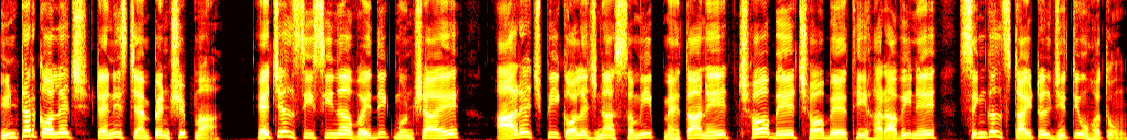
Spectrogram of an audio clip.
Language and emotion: Gujarati, neutral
